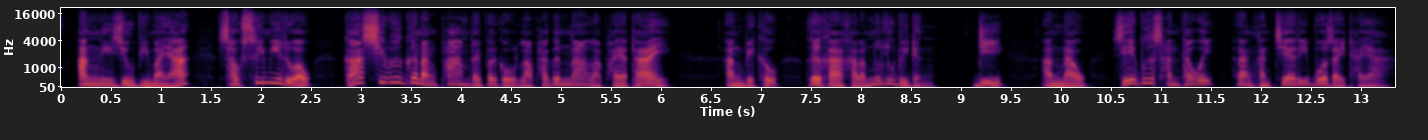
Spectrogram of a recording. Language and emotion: Bodo, fearful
